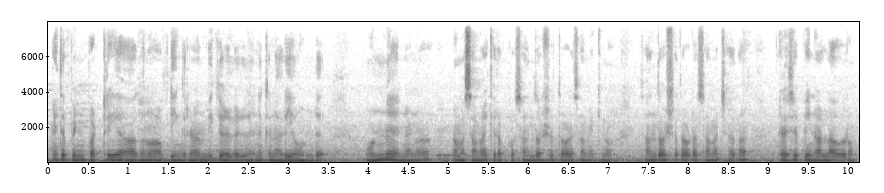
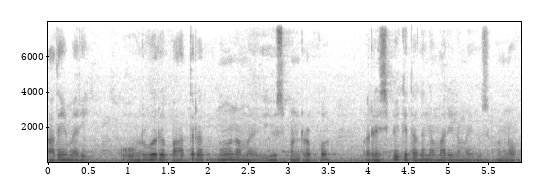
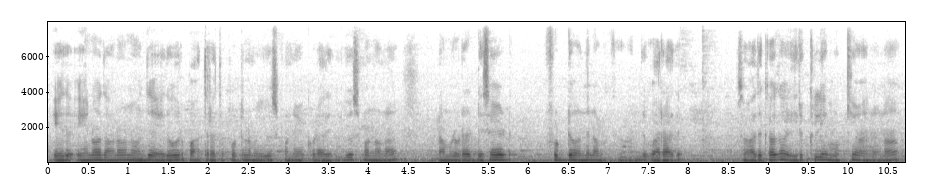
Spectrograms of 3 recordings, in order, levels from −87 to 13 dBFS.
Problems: constant background noise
